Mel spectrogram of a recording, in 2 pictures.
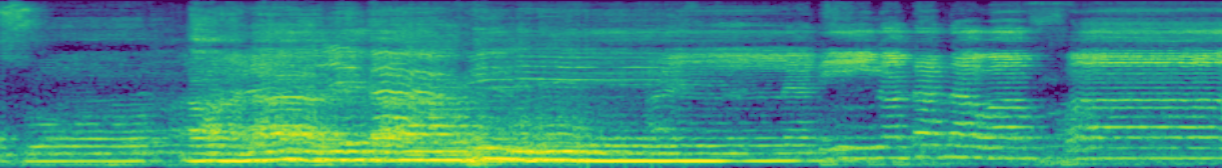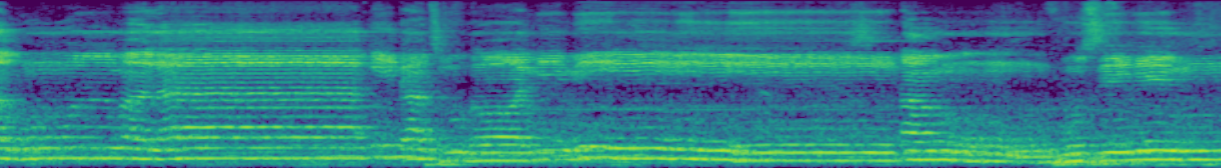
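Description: A man chanting Qur'anic recitation in Arabic into a microphone, in long held notes with ornamented pitch turns. The first phrase, from about two to five seconds in, is the loudest, and several shorter phrases follow with brief breaths between them.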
